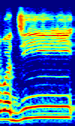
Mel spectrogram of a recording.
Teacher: अलिफ लिखा हुआ है लेकिन हम जीम को या से मिला रहे हैं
